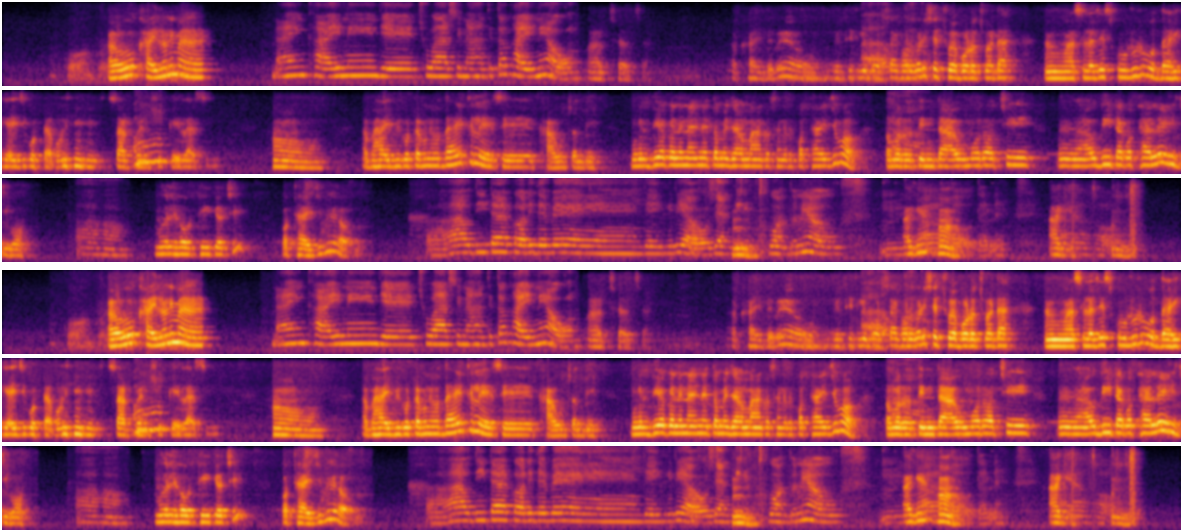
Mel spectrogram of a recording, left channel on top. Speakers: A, on the right; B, on the right.
A: କଣ କରିବା।
B: ଆଉ ଖାଇଲଣି ମା?
A: ନାଇଁ ଖାଇନି ଯେ ଛୁଆ ଆସିନାହାନ୍ତି ତ ଖାଇନି ଆଉ।
B: ଆଚ୍ଛା ଆଚ୍ଛା ଆଉ ଖାଇଦେବେ ଆଉ ଏଠି ଟିକେ
A: ଆଉ
B: ବର୍ଷା
A: କୁହନ୍ତୁ
B: ଘଡଘଡି ସେ ଛୁଆ ବଡ ଛୁଆଟା ଉଁ ଆସିଲା ଯେ ସ୍କୁଲରୁ ଓଦା ହେଇକି ଆଇଚି ଗୋଟା ପଣି। <unintelligible> ସାର୍ଟ
A: ହଁ
B: ପେଣ୍ଟ ଶୁକେଇଲା ଆସିକି ହଁ ହଁ। ଆଉ ଭାଇ ବି ଗୋଟାପଣି ଓଦା ହେଇଥିଲେ ସେ ଖାଉ ଚନ୍ତି ମୁଁ କହିଲ ଦିଅ କହିଲେ ନାଇଁ ନାଇଁ ତମେ ଯାଅ ମାଙ୍କ ସାଙ୍ଗରେ କଥା ହେଇଯିବ ତମର
A: ହଁ
B: ତିନିଟା ଆଉ ମୋର ଅଛି ଉଁ ଆଉ ଦିଇଟା କଥା ହେଲେ ହେଇଯିବ।
A: ଅ ହଁ।
B: ମୁଁ କହିଲି ହୋଉ ଠିକ୍ ଅଛି କଥା ହେଇଯିବି ଆଉ।
A: ହଁ ଆଉ ଦିଇଟା କରିଦେବେ ଏଁ ଯାଇକିରି ଆଉ ସିଏଁ ଏମିତି
B: ହୁଁ
A: କି କୁହନ୍ତୁନି ଆଉ। ଉଁ
B: ଆଜ୍ଞା
A: ଆ
B: ହଁ
A: ହୋଉ ତାହଲେ
B: ଆଜ୍ଞା
A: ଆ ହୋଉ।
B: ହୁଁ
